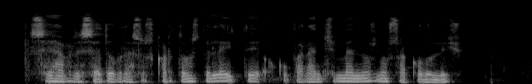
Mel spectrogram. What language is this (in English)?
Galician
